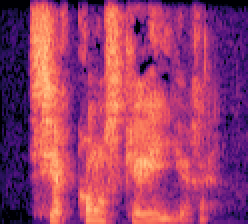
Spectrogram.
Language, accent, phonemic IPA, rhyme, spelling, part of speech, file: French, Canada, /siʁ.kɔ̃s.kʁiʁ/, -iʁ, circonscrire, verb, LL-Q150 (fra)-circonscrire.wav
- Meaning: to circumscribe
